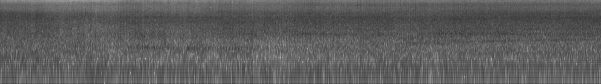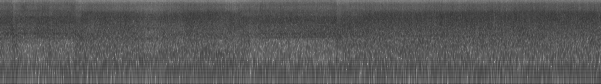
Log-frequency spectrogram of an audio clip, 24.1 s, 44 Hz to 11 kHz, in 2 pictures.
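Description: Sodi RT8 rental kart's engine running flat out through a lap, its note rising and falling with the throttle through the bends, under heavy wind buffeting on the onboard camera.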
